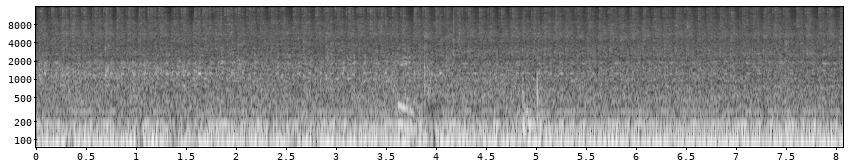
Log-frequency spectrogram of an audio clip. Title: 2015 F-250 6.2L Broken Exhaust Valve Spring causing misfire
